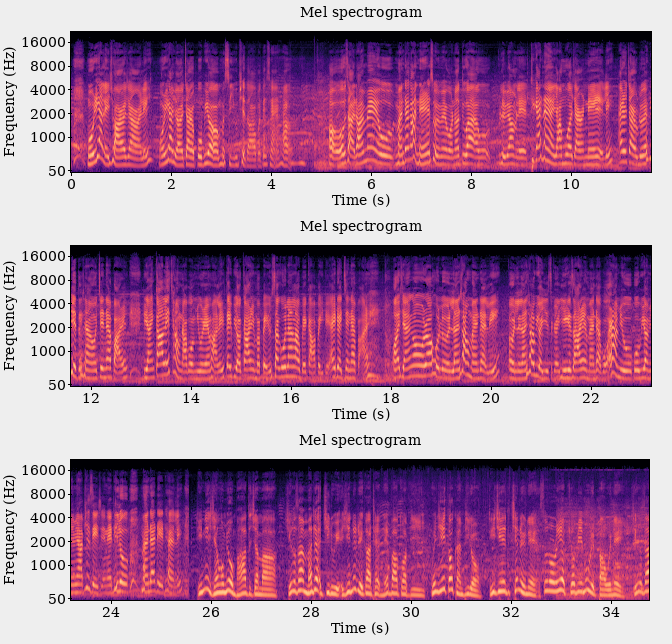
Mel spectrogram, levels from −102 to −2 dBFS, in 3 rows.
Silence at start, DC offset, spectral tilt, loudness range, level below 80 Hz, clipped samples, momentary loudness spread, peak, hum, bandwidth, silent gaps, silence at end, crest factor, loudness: 0 s; under 0.1%; -4.5 dB/octave; 2 LU; -62 dBFS; under 0.1%; 8 LU; -6 dBFS; none; 16 kHz; none; 0 s; 16 dB; -21 LUFS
